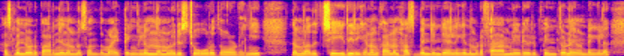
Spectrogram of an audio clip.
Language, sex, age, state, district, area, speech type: Malayalam, female, 30-45, Kerala, Palakkad, rural, spontaneous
